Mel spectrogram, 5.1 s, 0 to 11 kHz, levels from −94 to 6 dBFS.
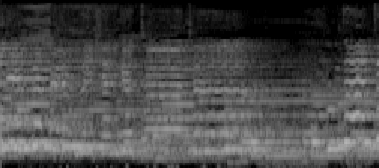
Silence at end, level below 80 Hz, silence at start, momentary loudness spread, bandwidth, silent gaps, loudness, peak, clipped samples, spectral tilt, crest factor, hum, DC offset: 0 s; -74 dBFS; 0 s; 8 LU; 10.5 kHz; none; -34 LUFS; -18 dBFS; under 0.1%; -4 dB/octave; 16 dB; none; under 0.1%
